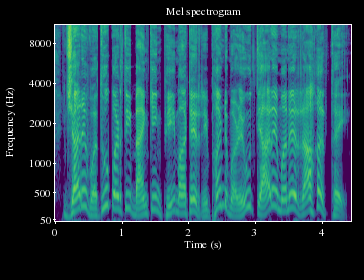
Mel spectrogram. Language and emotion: Gujarati, happy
